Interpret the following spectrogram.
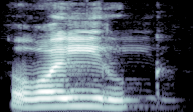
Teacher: और यहाँ पर हमारे पास या लीन भी है, या साकिन है और उससे पहले ज़बर है, तो इसको हम थोड़ा आधे अलिफ के बराबर लंबा करेंगे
